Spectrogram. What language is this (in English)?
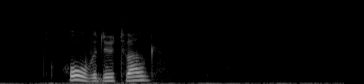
Norwegian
